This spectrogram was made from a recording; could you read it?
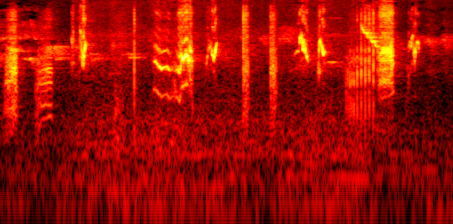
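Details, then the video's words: Javan myna chatter intended to draw in mynas and starlings: scattered rasping squawks, short bent whistles and a longer buzzy burst near the end, with quiet pauses between phrases. "PAncingan Semua Jenis Burung Jalak dengan Ocehan Jalak Kebo"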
